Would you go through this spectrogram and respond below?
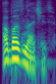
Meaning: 1. to denote, to designate, to indicate 2. to mark, to label
- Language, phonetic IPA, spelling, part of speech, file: Russian, [ɐbɐzˈnat͡ɕɪtʲ], обозначить, verb, Ru-обозначить.ogg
